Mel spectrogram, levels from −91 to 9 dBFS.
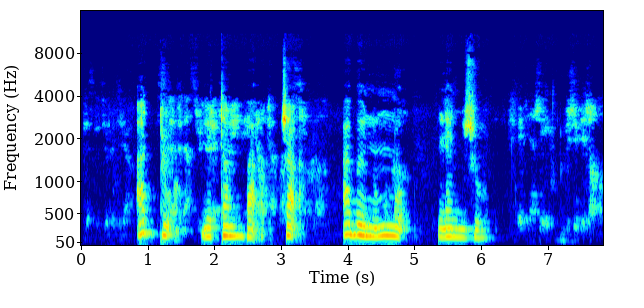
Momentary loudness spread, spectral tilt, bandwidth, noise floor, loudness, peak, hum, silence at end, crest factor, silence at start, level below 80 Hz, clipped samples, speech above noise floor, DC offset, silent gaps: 20 LU; -6.5 dB/octave; 8 kHz; -57 dBFS; -25 LUFS; -6 dBFS; none; 0 s; 22 dB; 0.85 s; -64 dBFS; under 0.1%; 32 dB; under 0.1%; none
